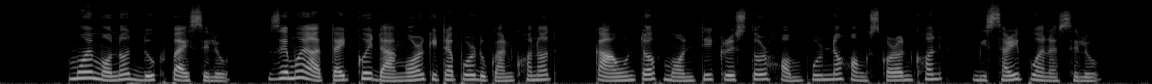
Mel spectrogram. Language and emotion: Assamese, sad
